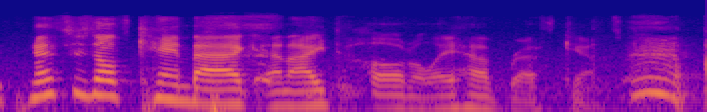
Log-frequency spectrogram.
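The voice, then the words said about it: Valley Girl voice. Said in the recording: “in a Valley Girl voice.”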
